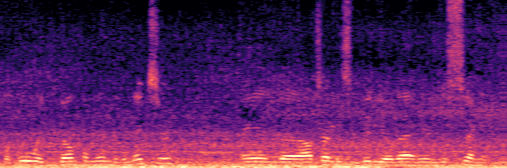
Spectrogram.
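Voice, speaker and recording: Noticeable background noise and audible room echo surround the recording. A man speaks at a fairly quick pace. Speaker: cattle rancher. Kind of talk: casual farm tutorial. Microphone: no microphone on.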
